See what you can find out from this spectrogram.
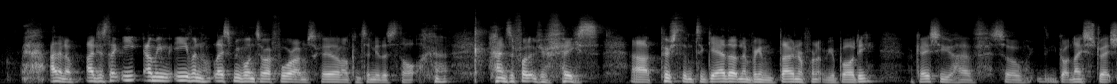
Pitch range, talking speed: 115-140 Hz, 275 wpm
